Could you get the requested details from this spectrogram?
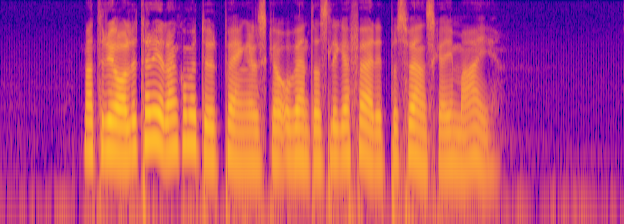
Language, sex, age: Swedish, female, 31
